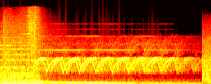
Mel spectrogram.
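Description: An electronic siren in a fast yelping wail, its pitch sweeping up and down about three times a second, over a low rumble. It starts about a second in, as a burst of music cuts off.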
